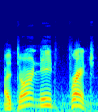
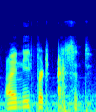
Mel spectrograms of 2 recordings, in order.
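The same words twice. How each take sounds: First: Drawn-out exasperated protest, high and loud; frustrated emphasis. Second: "French accent" given a firmer, weight-ending fall; stress on accent. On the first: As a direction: whine "I don't need French" slowly, pitched up and loud. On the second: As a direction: lean on "French accent" as the thing needed. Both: Real, not acted.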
